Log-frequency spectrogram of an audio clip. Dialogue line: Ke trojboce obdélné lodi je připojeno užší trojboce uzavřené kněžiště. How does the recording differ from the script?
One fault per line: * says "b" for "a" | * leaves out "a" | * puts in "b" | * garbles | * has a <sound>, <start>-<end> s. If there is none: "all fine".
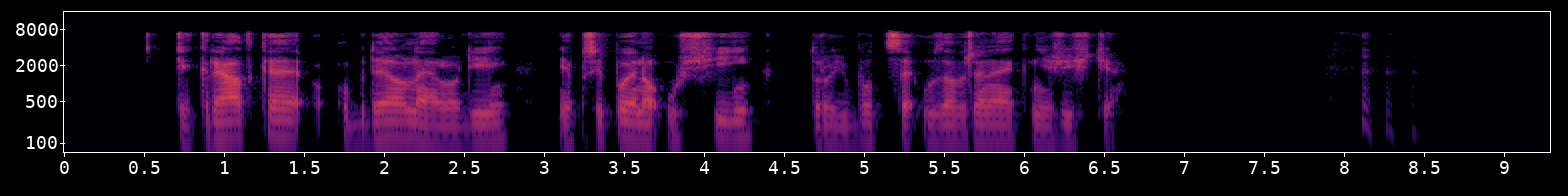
* says "krátké" for "trojboce"
* has a laugh, 7.9-8.5 s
